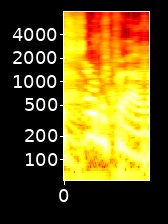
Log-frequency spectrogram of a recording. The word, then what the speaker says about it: Schildkraut: I think it's Schildkraut. Just say Schildkraut.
